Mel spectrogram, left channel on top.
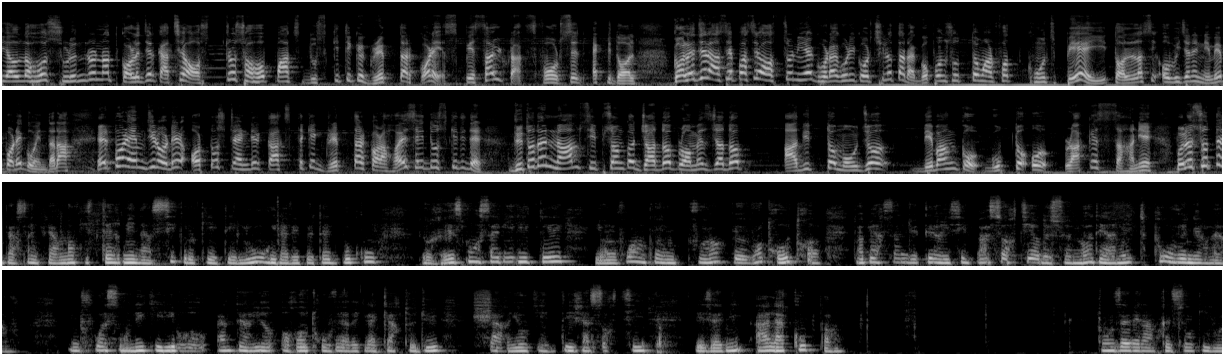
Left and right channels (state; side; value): different; both; correlation 0.00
